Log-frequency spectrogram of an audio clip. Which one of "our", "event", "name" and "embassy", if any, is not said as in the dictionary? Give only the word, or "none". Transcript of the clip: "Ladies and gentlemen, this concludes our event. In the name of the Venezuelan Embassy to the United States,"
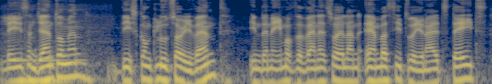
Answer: none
